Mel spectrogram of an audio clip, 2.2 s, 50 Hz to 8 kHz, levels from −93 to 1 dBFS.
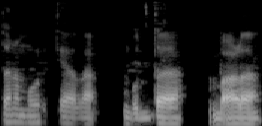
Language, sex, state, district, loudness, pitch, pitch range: Kannada, male, Karnataka, Raichur, -36 LUFS, 95 Hz, 95-110 Hz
